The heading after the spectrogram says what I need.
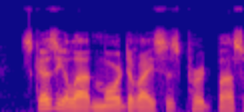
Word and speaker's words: SCSI: replaced by SCSI drives often pronounced as scuzzy scuzzy allowed more devices per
